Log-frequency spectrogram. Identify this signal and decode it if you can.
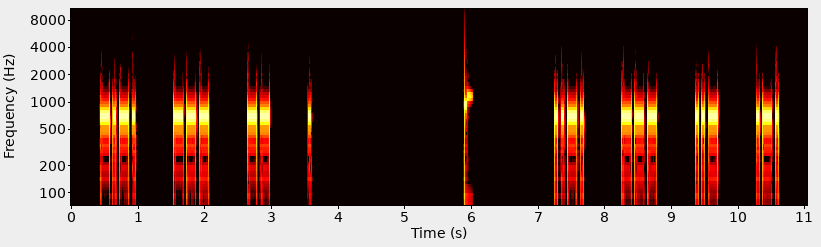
Morse code, heard as a keyed tone, about 25 wpm, spaced as for 12 wpm, 700 Hz. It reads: COME FOUR
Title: 4x Character Spacing - Top 300 Words - 25wpm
